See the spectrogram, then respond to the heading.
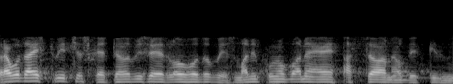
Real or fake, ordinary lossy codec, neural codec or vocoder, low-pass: fake; MP3, 24 kbps; codec, 44.1 kHz, 1.7 kbps, Pupu-Codec; 3.6 kHz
